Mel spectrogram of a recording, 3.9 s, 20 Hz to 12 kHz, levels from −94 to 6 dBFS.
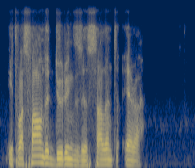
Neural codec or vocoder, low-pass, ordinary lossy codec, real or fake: codec, 16 kHz, 16 kbps, FunCodec, trained on LibriTTS, 50 frames a second; 7.2 kHz; Opus, 16 kbps; fake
